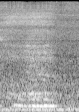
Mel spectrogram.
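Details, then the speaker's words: Pet dog snoring on the other side of a closed door: a single low, buzzing, muffled snore with faint room noise. "So instead, she's sitting by the door on the other side of the door snoring, and I can hear as clear as day, and you probably can too."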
